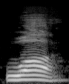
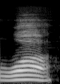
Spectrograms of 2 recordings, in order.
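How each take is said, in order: The two takes are said the same way.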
